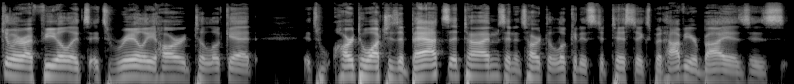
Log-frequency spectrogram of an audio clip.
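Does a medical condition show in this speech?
No.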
